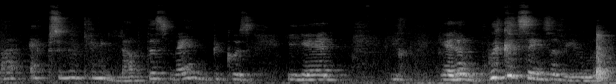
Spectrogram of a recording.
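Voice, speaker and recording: Her high-pitched voice swings very widely in pitch as the woman speaks with audible room echo. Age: 80s+. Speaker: tour guide and former government official. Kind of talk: storytelling talk to a tour group.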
